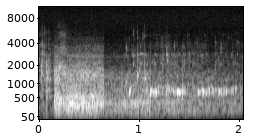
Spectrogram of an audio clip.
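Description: Soda poured from a bottle into a wine glass: a splashy rush of liquid at first, then a steady ringing pouring tone as the stream runs into the glass.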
